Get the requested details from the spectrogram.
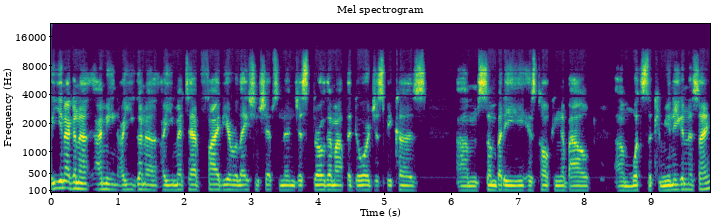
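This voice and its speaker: A man with an American accent speaks at a fairly quick pace in a medium pitch, his intonation flat and monotone, the sound dry and close with no echo. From Chicago area, US. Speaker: creator of a storytelling project. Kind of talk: casual chat.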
